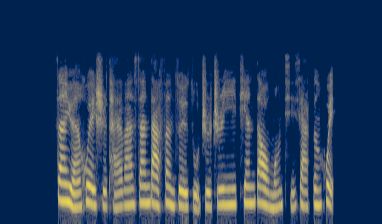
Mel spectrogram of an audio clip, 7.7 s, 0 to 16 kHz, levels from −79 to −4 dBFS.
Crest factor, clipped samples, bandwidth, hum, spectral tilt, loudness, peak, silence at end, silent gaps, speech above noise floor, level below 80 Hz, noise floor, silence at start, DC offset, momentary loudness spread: 18 dB; under 0.1%; 7.2 kHz; none; -6.5 dB/octave; -19 LUFS; -2 dBFS; 1 s; 4.75-4.79 s; over 72 dB; -64 dBFS; under -90 dBFS; 1.15 s; under 0.1%; 8 LU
